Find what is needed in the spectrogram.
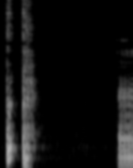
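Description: A man clearing his throat twice in quick succession, two short loud bursts, with a word of speech starting near the end.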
